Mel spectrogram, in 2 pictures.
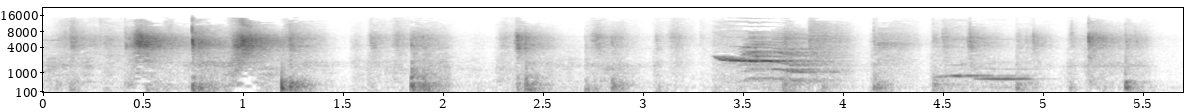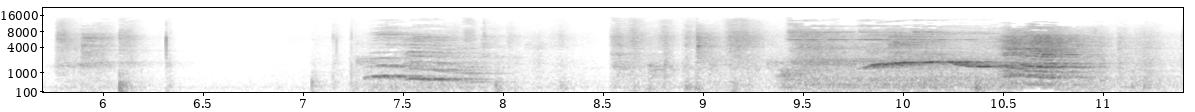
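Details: Australian Shepherd named Buster, playing and romping indoors on 25-10-2016, gives thin, high whimpers that slide downward. The whines come in short bursts amid rustling, clicking play noises, with a brief quiet pause midway.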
